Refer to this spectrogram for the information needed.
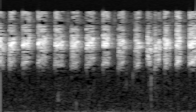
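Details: High chirps repeated about eight times a second in an even, steady series. This is a recorded edible-nest swiftlet lure call used by farmers to attract the birds to nest houses, played back from a flash disk in stereo.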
